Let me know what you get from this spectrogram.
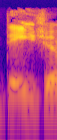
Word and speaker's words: Deja: Am I pronouncing Deja right? – Yep, I feel like you've said it before.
